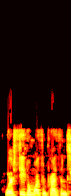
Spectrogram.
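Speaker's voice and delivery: ordinary talk, nothing marked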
